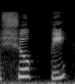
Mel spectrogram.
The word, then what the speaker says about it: শকতি: তাই তার কাছে আমরা শক্তি ও সাহস প্রার্থনা করি। সকতি পড়তে হবে শকতি। শক্তি বা শক্তি উচ্চারণ করলে ছন্দে ভুল হবে। সেজন্যই শক্তি না লিখে শকতি লেখা হয়েছে।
